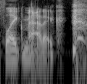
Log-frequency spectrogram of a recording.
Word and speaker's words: phlegmatic: is that right medic like i think it's phlegmatic hey google how do you pronounce phlegmatic i know it's pragmatic google says it's pronounced phlegmatic okay anyway okay people who are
